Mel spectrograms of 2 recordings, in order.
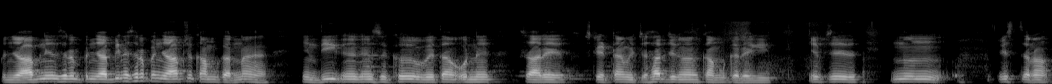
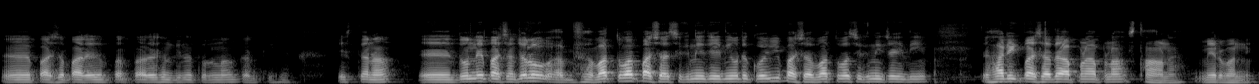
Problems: background sounds at intervals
